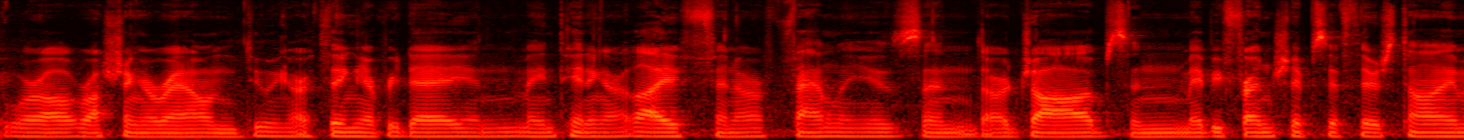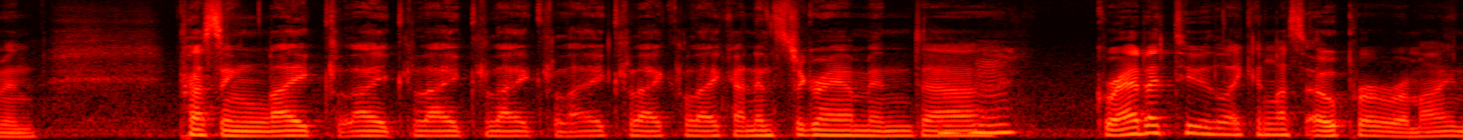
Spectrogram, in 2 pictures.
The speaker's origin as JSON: {"language": "English", "region": "Michigan", "country": "United States", "tie": "born or raised there", "moved": "yes", "said": "When I was growing up in Michigan"}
